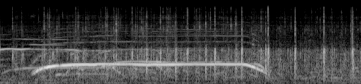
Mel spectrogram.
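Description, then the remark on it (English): A massive crowd gathered for a peace walk in Columbia cheers and applauds, with one long rising-and-falling whoop carrying over the noise for a couple of seconds before the roar drops off to scattered claps. “That gratitude also coming from the massive crowd that came to witness the peace movement heard around the world.”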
